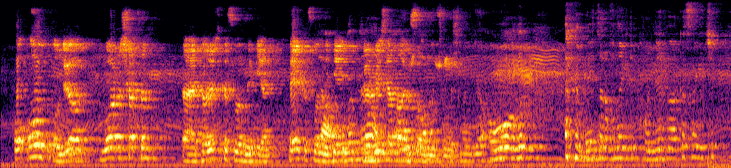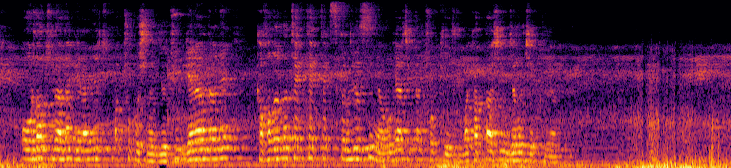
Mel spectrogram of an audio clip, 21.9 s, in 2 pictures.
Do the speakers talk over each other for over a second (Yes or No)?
Yes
